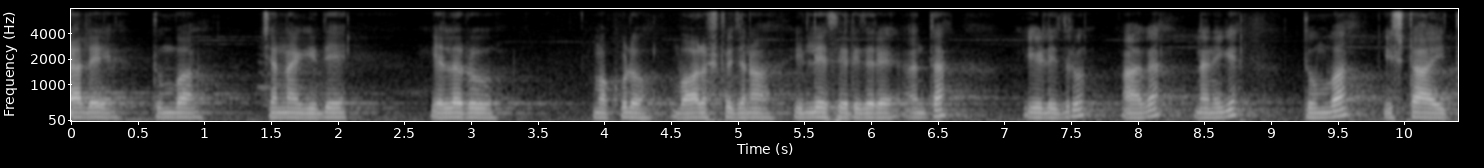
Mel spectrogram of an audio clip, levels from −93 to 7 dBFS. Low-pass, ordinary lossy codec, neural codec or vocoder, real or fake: 7.2 kHz; none; none; real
